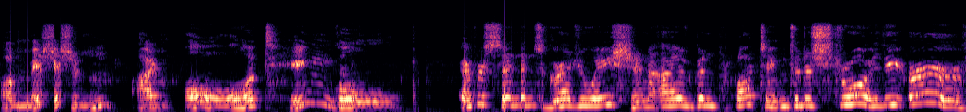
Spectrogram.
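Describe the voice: A put-on character voice with a fairly high pitch speaks at a very slow pace.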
